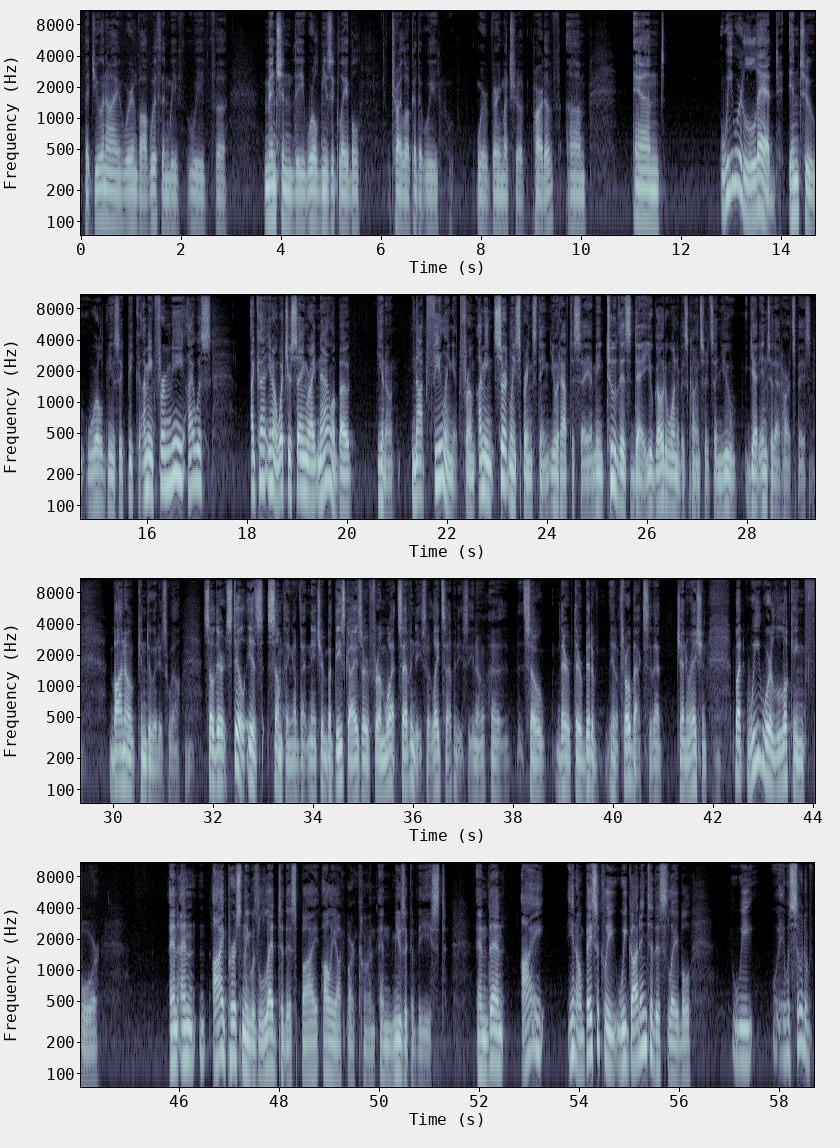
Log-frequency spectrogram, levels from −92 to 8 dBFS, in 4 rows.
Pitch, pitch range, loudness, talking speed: 100 Hz, 90-130 Hz, -21 LUFS, 165 wpm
